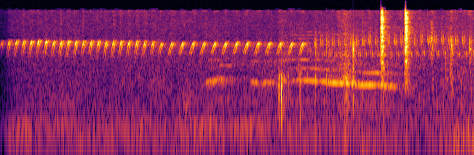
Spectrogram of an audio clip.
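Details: Murai, a captive songbird, played to provoke a reply; a steady rapid trill of short notes near mid-high pitch runs for about two seconds, followed by brief whistled slides and sharp clicks.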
